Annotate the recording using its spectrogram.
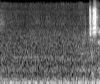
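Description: A steady low hum, with a man's voice starting a word near the end.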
